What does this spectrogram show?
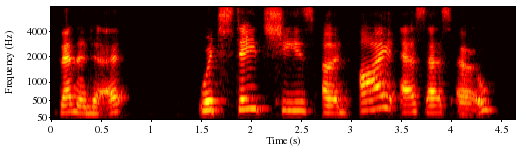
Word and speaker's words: Benedette: found for same woman good old benedet because I think that's how you pronounce that it's not bernardet it's like benedet which states she's an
